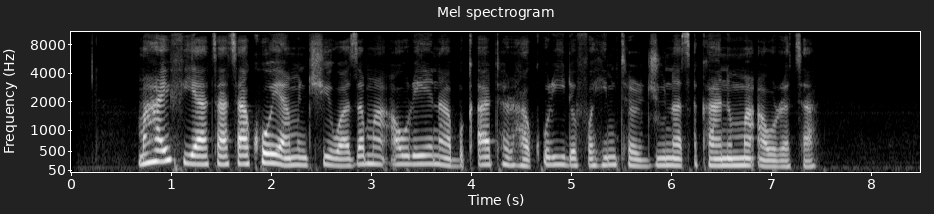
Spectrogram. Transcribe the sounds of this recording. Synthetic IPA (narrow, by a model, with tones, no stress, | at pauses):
ma˦ɦa˦jɸɪ˨jaː˦taː˦ta˦kʷʰoː˦jaː˨mɪ˦nt͡ʃeː˦˨waː˨zɐ˦ma˦ʔa˦wɽeː˦jɐ˦naː˨bʊ˨kʼaː˦tʰɐ˨rɦa˨kʷʼʊ˦ɽiː˦da˨ɸɐ˨ɦɪ˦mtʰɐ˨rd͡ʒuː˦na˦sʼɐ˨kʰaː˦nɪ˦mːa˦ʔa˨wɽɐ˨tʰaː˦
